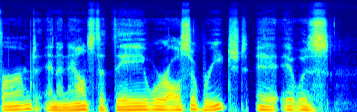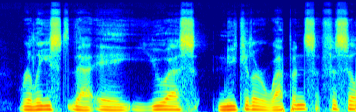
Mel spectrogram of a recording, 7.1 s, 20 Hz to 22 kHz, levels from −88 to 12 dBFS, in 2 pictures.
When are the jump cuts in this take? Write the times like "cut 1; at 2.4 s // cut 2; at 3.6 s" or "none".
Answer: cut 1; at 2.4 s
